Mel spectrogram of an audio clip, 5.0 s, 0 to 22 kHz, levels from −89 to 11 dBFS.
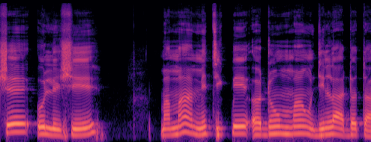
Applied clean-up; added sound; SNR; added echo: none; none; none; none.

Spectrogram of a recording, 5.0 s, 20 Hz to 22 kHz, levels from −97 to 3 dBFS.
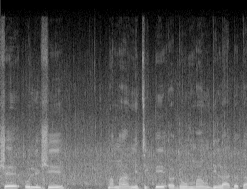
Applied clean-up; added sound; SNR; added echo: none; Stream; 11 dB; none.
